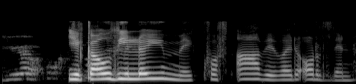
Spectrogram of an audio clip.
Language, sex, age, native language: Icelandic, male, 14, Icelandic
